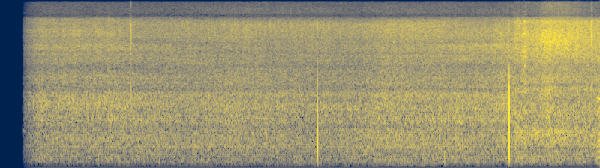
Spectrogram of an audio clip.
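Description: Steady surf and wind noise on the microphone, with two sharp clicks, one about halfway through and a louder one near the end.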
